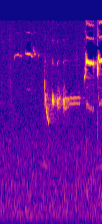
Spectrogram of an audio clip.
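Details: Greenish-black, red-eyed Asian glossy starling among a flock stripping papayas from a yard: soft high whistles, then a swooping note that levels into a long whistle, and two piercing squeaks at the end.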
